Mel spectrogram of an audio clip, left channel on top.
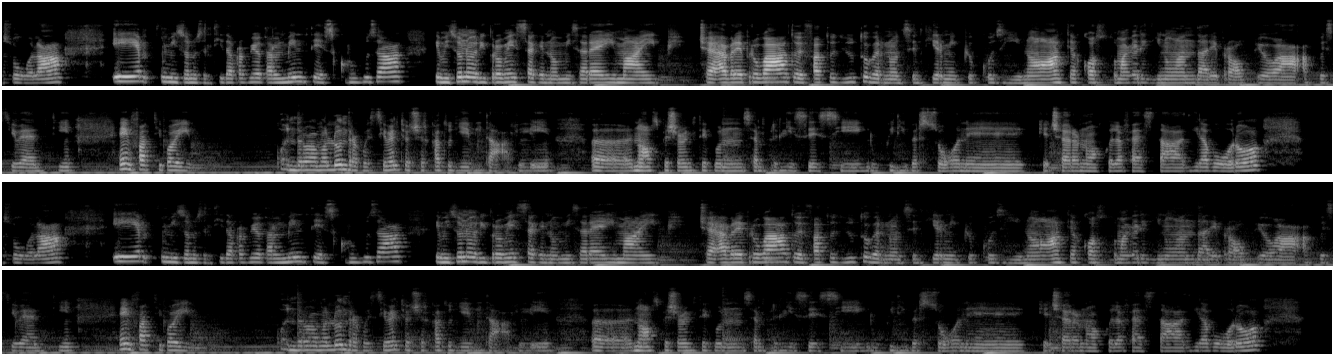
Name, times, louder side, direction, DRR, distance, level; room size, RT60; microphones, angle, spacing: voice 1, 0.0-15.2 16.1-26.3, left 5 dB, 25° left, 0.4 m, -30 dB
sound 1, 5.0-24.1, right 1 dB, 40° right, 1.2 m, -43 dB
Musical instrument, 11.8-18.5, left 2 dB, 5° left, 0.7 m, -46 dB
2.8 x 2.1 x 2.5 m
head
